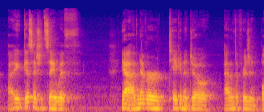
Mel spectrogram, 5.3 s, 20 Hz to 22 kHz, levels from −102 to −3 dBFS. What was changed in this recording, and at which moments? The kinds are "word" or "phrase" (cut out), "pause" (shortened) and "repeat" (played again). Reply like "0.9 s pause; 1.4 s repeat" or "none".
none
